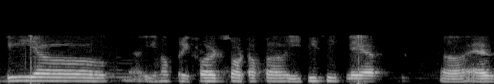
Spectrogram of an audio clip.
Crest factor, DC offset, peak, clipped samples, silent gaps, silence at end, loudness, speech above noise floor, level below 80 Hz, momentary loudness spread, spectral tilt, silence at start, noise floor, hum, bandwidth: 16 dB; under 0.1%; -6 dBFS; under 0.1%; none; 0 s; -24 LUFS; 32 dB; -54 dBFS; 11 LU; -11.5 dB/octave; 0 s; -55 dBFS; none; 4 kHz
